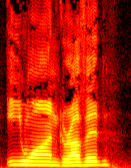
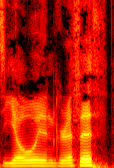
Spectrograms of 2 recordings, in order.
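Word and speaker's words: Ioan Gruffudd: It looks like Ewan Gruvid, but I believe it's pronounced Yon Griffith.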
